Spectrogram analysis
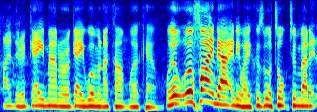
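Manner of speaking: usual speaking voice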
